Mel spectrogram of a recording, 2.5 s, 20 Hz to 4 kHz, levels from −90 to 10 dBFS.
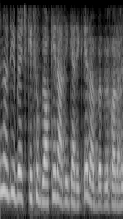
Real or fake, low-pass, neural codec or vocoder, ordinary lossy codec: fake; 3.6 kHz; codec, 16 kHz, 0.5 kbps, X-Codec, WavLM features, trained on Multilingual LibriSpeech; AAC, 24 kbps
